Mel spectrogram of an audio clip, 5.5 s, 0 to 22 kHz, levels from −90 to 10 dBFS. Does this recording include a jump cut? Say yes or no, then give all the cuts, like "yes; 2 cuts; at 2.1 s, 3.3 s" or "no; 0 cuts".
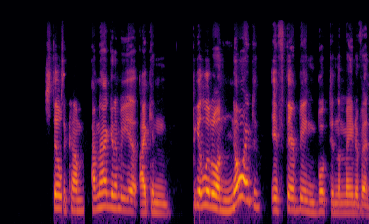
yes; 3 cuts; at 0.9 s, 1.3 s, 2.1 s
